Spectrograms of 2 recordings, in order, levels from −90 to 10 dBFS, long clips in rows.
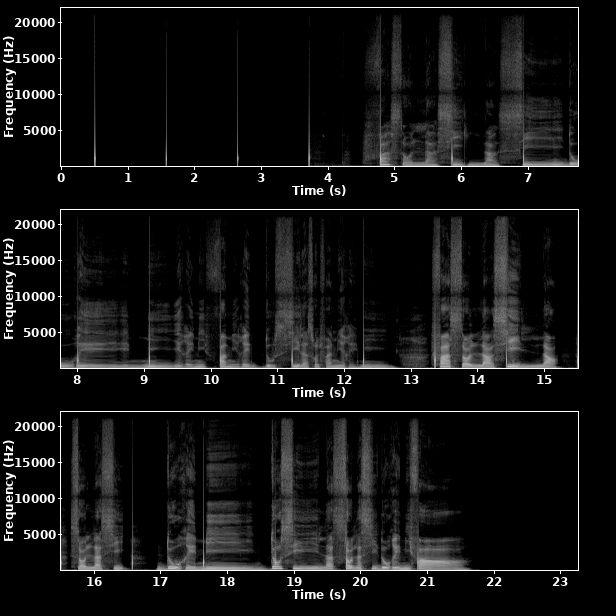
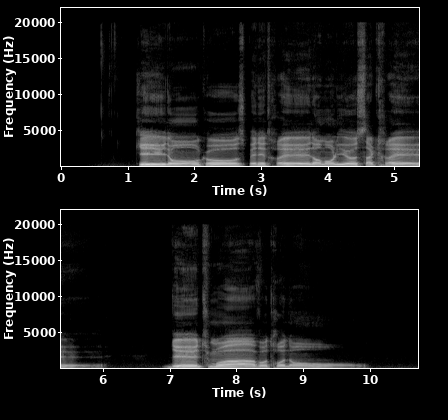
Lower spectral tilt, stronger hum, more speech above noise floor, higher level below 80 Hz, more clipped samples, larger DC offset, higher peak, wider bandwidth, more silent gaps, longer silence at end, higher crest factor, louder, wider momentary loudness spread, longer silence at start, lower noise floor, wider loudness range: second, -5.5 dB/octave vs -7 dB/octave; neither; first, over 63 dB vs 54 dB; about the same, -58 dBFS vs -60 dBFS; neither; neither; first, 0 dBFS vs -4 dBFS; first, over 20 kHz vs 13.5 kHz; neither; first, 1.65 s vs 1 s; first, 28 dB vs 18 dB; second, -28 LUFS vs -21 LUFS; about the same, 14 LU vs 13 LU; first, 4.7 s vs 1.15 s; first, under -90 dBFS vs -74 dBFS; first, 10 LU vs 5 LU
